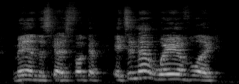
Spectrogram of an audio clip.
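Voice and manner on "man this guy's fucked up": normal talking voice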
